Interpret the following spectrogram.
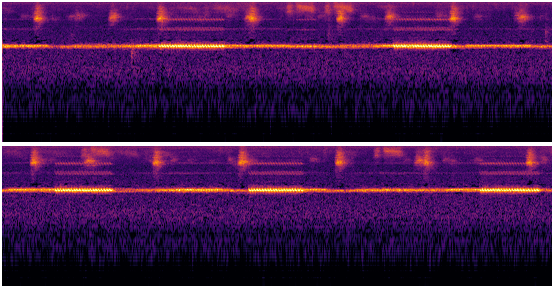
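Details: Crickets chirping in grass during a warm summer night in Bulgaria: an unbroken shrill trill that swells into brighter, louder stretches roughly every two seconds, accompanied by repeated very high staccato ticks.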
